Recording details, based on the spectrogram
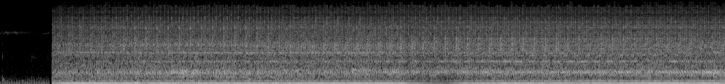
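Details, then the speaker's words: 1948 Chevy Fleetmaster inline-six warming up, idling steadily with a smooth low hum and no knocks, misses or stumbles; fuel line leaking, oil pressure held, temperature just above 180; normal idle. "And uh man, I don't know if I even need to throw a timing light on this thing. It sounds great."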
